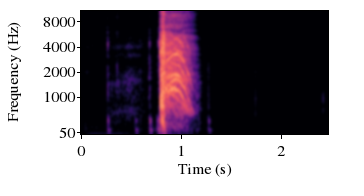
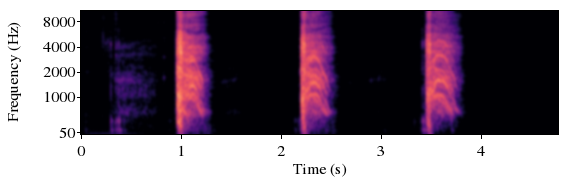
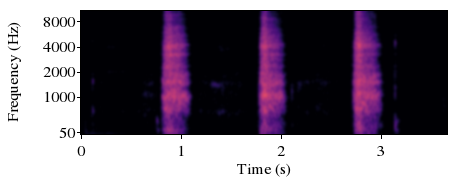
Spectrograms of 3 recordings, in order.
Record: {
  "cough_length": "2.5 s",
  "cough_amplitude": 31676,
  "cough_signal_mean_std_ratio": 0.26,
  "three_cough_length": "4.8 s",
  "three_cough_amplitude": 32768,
  "three_cough_signal_mean_std_ratio": 0.27,
  "exhalation_length": "3.7 s",
  "exhalation_amplitude": 3358,
  "exhalation_signal_mean_std_ratio": 0.33,
  "survey_phase": "beta (2021-08-13 to 2022-03-07)",
  "age": "18-44",
  "gender": "Female",
  "wearing_mask": "No",
  "symptom_none": true,
  "smoker_status": "Never smoked",
  "respiratory_condition_asthma": false,
  "respiratory_condition_other": false,
  "recruitment_source": "REACT",
  "submission_delay": "2 days",
  "covid_test_result": "Negative",
  "covid_test_method": "RT-qPCR",
  "influenza_a_test_result": "Negative",
  "influenza_b_test_result": "Negative"
}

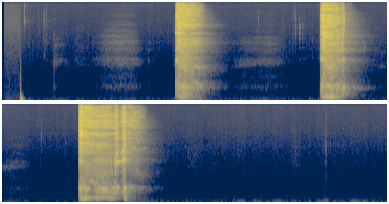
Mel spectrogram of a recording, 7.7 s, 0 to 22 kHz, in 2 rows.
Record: {
  "three_cough_length": "7.7 s",
  "three_cough_amplitude": 9415,
  "three_cough_signal_mean_std_ratio": 0.29,
  "survey_phase": "beta (2021-08-13 to 2022-03-07)",
  "age": "18-44",
  "gender": "Female",
  "wearing_mask": "No",
  "symptom_runny_or_blocked_nose": true,
  "symptom_change_to_sense_of_smell_or_taste": true,
  "symptom_other": true,
  "symptom_onset": "4 days",
  "smoker_status": "Never smoked",
  "respiratory_condition_asthma": false,
  "respiratory_condition_other": false,
  "recruitment_source": "Test and Trace",
  "submission_delay": "2 days",
  "covid_test_result": "Positive",
  "covid_test_method": "RT-qPCR",
  "covid_ct_value": 18.0,
  "covid_ct_gene": "ORF1ab gene",
  "covid_ct_mean": 18.8,
  "covid_viral_load": "680000 copies/ml",
  "covid_viral_load_category": "Low viral load (10K-1M copies/ml)"
}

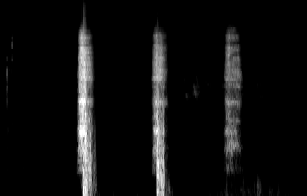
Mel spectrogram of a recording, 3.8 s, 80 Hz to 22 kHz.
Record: {
  "exhalation_length": "3.8 s",
  "exhalation_amplitude": 32768,
  "exhalation_signal_mean_std_ratio": 0.23,
  "survey_phase": "beta (2021-08-13 to 2022-03-07)",
  "age": "45-64",
  "gender": "Female",
  "wearing_mask": "No",
  "symptom_none": true,
  "smoker_status": "Never smoked",
  "respiratory_condition_asthma": false,
  "respiratory_condition_other": false,
  "recruitment_source": "REACT",
  "submission_delay": "1 day",
  "covid_test_result": "Negative",
  "covid_test_method": "RT-qPCR"
}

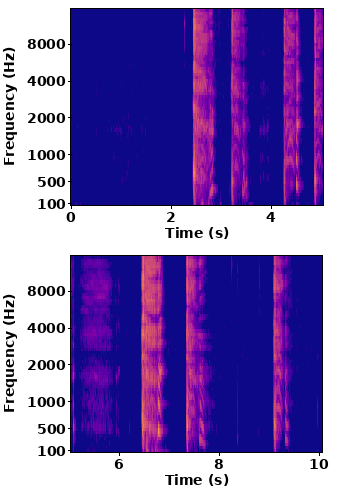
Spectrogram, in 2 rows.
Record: {
  "three_cough_length": "10.1 s",
  "three_cough_amplitude": 6701,
  "three_cough_signal_mean_std_ratio": 0.22,
  "survey_phase": "alpha (2021-03-01 to 2021-08-12)",
  "age": "18-44",
  "gender": "Female",
  "wearing_mask": "No",
  "symptom_cough_any": true,
  "symptom_shortness_of_breath": true,
  "symptom_diarrhoea": true,
  "symptom_fatigue": true,
  "symptom_onset": "7 days",
  "smoker_status": "Never smoked",
  "respiratory_condition_asthma": false,
  "respiratory_condition_other": false,
  "recruitment_source": "Test and Trace",
  "submission_delay": "1 day",
  "covid_test_result": "Positive",
  "covid_test_method": "RT-qPCR",
  "covid_ct_value": 24.0,
  "covid_ct_gene": "ORF1ab gene",
  "covid_ct_mean": 24.5,
  "covid_viral_load": "9200 copies/ml",
  "covid_viral_load_category": "Minimal viral load (< 10K copies/ml)"
}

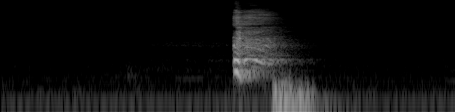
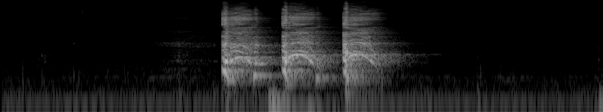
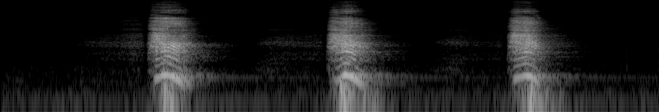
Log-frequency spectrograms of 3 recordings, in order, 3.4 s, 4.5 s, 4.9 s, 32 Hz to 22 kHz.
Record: {
  "cough_length": "3.4 s",
  "cough_amplitude": 7179,
  "cough_signal_mean_std_ratio": 0.26,
  "three_cough_length": "4.5 s",
  "three_cough_amplitude": 11555,
  "three_cough_signal_mean_std_ratio": 0.34,
  "exhalation_length": "4.9 s",
  "exhalation_amplitude": 10337,
  "exhalation_signal_mean_std_ratio": 0.31,
  "survey_phase": "beta (2021-08-13 to 2022-03-07)",
  "age": "18-44",
  "gender": "Female",
  "wearing_mask": "No",
  "symptom_cough_any": true,
  "symptom_runny_or_blocked_nose": true,
  "symptom_fatigue": true,
  "symptom_headache": true,
  "symptom_onset": "3 days",
  "smoker_status": "Never smoked",
  "respiratory_condition_asthma": false,
  "respiratory_condition_other": false,
  "recruitment_source": "Test and Trace",
  "submission_delay": "2 days",
  "covid_test_result": "Positive",
  "covid_test_method": "RT-qPCR",
  "covid_ct_value": 28.8,
  "covid_ct_gene": "ORF1ab gene"
}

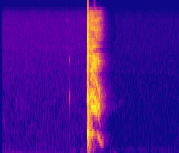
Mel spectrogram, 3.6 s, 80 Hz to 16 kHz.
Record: {
  "cough_length": "3.6 s",
  "cough_amplitude": 32768,
  "cough_signal_mean_std_ratio": 0.2,
  "survey_phase": "beta (2021-08-13 to 2022-03-07)",
  "age": "18-44",
  "gender": "Female",
  "wearing_mask": "No",
  "symptom_none": true,
  "smoker_status": "Never smoked",
  "respiratory_condition_asthma": true,
  "respiratory_condition_other": false,
  "recruitment_source": "REACT",
  "submission_delay": "1 day",
  "covid_test_result": "Negative",
  "covid_test_method": "RT-qPCR",
  "influenza_a_test_result": "Unknown/Void",
  "influenza_b_test_result": "Unknown/Void"
}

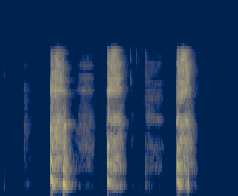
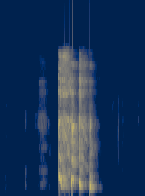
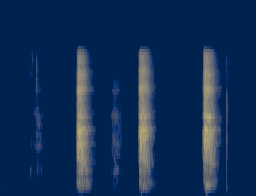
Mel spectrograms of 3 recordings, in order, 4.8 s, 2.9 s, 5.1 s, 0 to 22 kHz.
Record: {
  "three_cough_length": "4.8 s",
  "three_cough_amplitude": 30907,
  "three_cough_signal_mean_std_ratio": 0.35,
  "cough_length": "2.9 s",
  "cough_amplitude": 28585,
  "cough_signal_mean_std_ratio": 0.34,
  "exhalation_length": "5.1 s",
  "exhalation_amplitude": 31382,
  "exhalation_signal_mean_std_ratio": 0.26,
  "survey_phase": "beta (2021-08-13 to 2022-03-07)",
  "age": "18-44",
  "gender": "Female",
  "wearing_mask": "No",
  "symptom_none": true,
  "symptom_onset": "13 days",
  "smoker_status": "Never smoked",
  "respiratory_condition_asthma": false,
  "respiratory_condition_other": false,
  "recruitment_source": "REACT",
  "submission_delay": "1 day",
  "covid_test_result": "Negative",
  "covid_test_method": "RT-qPCR"
}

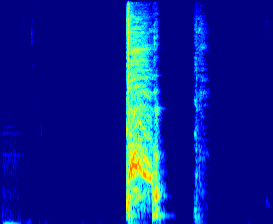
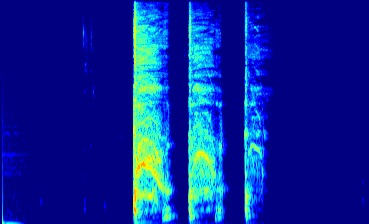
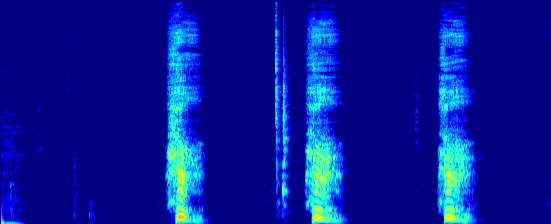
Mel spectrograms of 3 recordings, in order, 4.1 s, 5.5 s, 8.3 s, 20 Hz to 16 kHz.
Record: {
  "cough_length": "4.1 s",
  "cough_amplitude": 26875,
  "cough_signal_mean_std_ratio": 0.27,
  "three_cough_length": "5.5 s",
  "three_cough_amplitude": 32768,
  "three_cough_signal_mean_std_ratio": 0.29,
  "exhalation_length": "8.3 s",
  "exhalation_amplitude": 6300,
  "exhalation_signal_mean_std_ratio": 0.28,
  "survey_phase": "beta (2021-08-13 to 2022-03-07)",
  "age": "65+",
  "gender": "Male",
  "wearing_mask": "No",
  "symptom_none": true,
  "symptom_onset": "12 days",
  "smoker_status": "Never smoked",
  "respiratory_condition_asthma": false,
  "respiratory_condition_other": false,
  "recruitment_source": "REACT",
  "submission_delay": "4 days",
  "covid_test_result": "Negative",
  "covid_test_method": "RT-qPCR",
  "influenza_a_test_result": "Unknown/Void",
  "influenza_b_test_result": "Unknown/Void"
}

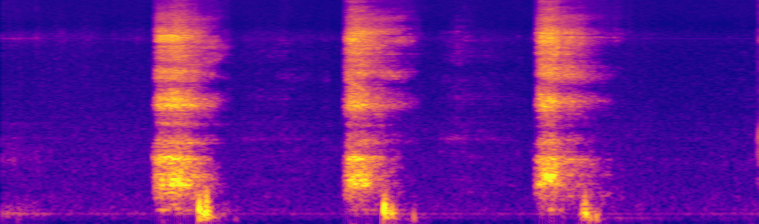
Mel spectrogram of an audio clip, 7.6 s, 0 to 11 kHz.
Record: {
  "exhalation_length": "7.6 s",
  "exhalation_amplitude": 10078,
  "exhalation_signal_mean_std_ratio": 0.37,
  "survey_phase": "beta (2021-08-13 to 2022-03-07)",
  "age": "18-44",
  "gender": "Male",
  "wearing_mask": "No",
  "symptom_none": true,
  "smoker_status": "Never smoked",
  "respiratory_condition_asthma": false,
  "respiratory_condition_other": false,
  "recruitment_source": "REACT",
  "submission_delay": "2 days",
  "covid_test_result": "Negative",
  "covid_test_method": "RT-qPCR"
}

